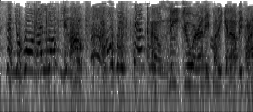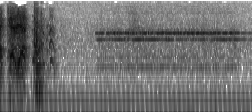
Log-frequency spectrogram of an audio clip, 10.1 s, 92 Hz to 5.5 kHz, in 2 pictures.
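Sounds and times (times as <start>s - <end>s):
low hum: 0.0s - 10.0s
speech: 4.1s - 5.9s
house telephone ringing with a call from the lobby: 7.0s - 10.0s.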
